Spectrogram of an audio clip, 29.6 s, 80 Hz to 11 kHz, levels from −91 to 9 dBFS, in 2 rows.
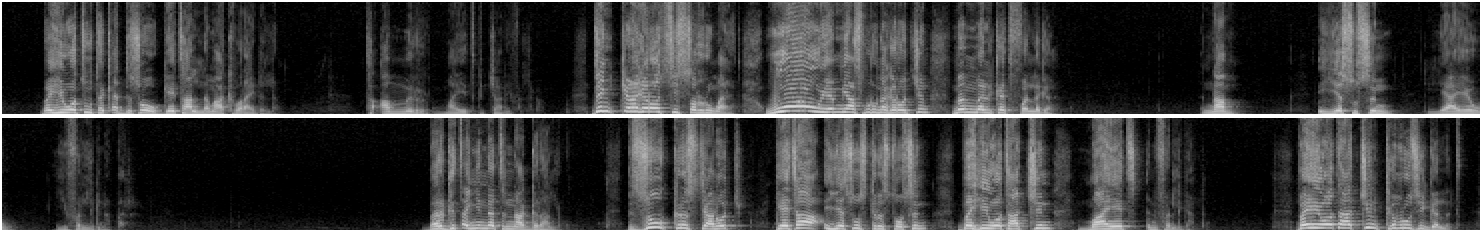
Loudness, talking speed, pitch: -19 LUFS, 75 wpm, 220 Hz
